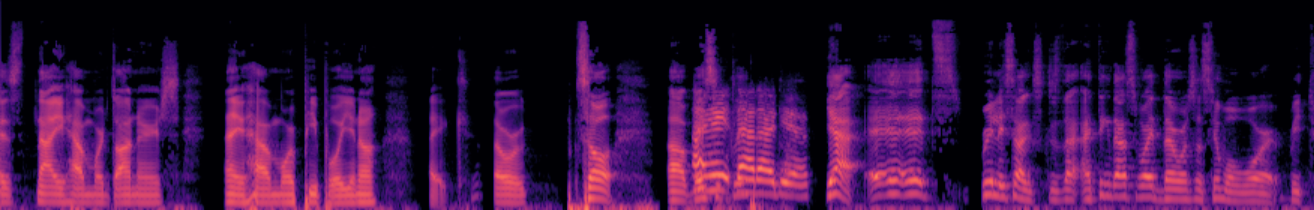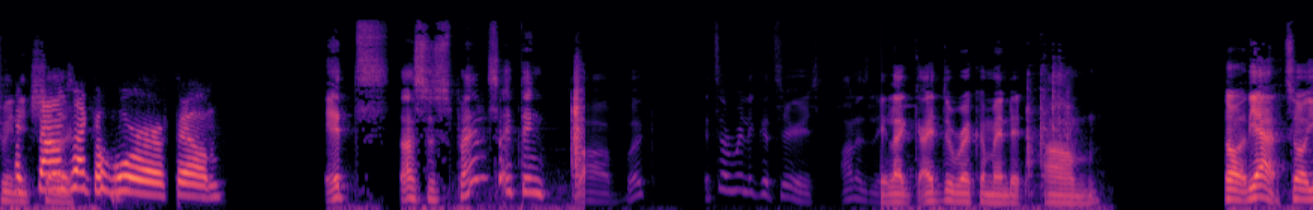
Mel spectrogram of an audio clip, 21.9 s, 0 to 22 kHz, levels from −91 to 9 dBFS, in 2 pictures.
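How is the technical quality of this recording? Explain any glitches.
The recording has one clear fault. From 15.81 to 18.28 s the speech nearly disappears, falling by about 27 dB to a faint trace. The likely cause is one channel inverted: with reversed polarity, the centred content cancels when the channels are summed to mono. The waveform collapses to a sliver, and the spectrogram fades.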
